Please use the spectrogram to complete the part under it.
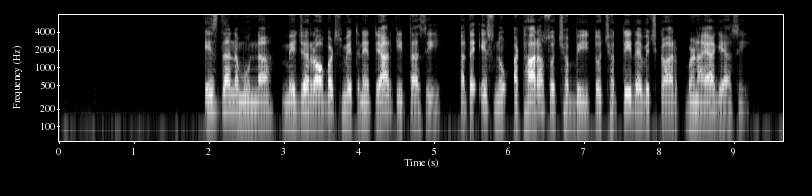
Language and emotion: Punjabi, neutral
